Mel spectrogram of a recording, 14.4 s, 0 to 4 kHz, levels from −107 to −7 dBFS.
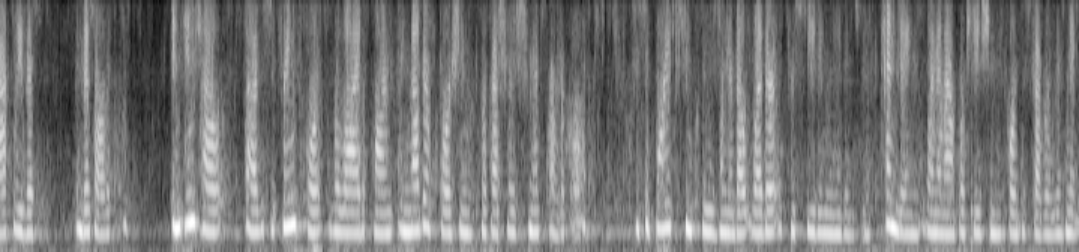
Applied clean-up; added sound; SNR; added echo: neural separator model SepFormer DNS4.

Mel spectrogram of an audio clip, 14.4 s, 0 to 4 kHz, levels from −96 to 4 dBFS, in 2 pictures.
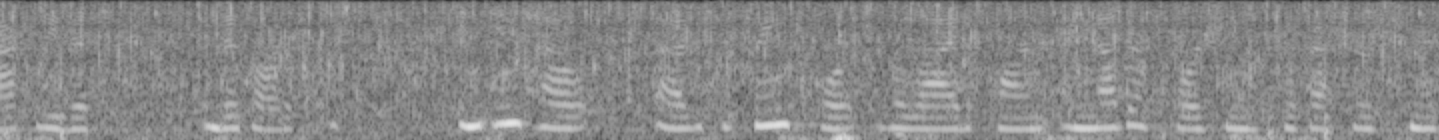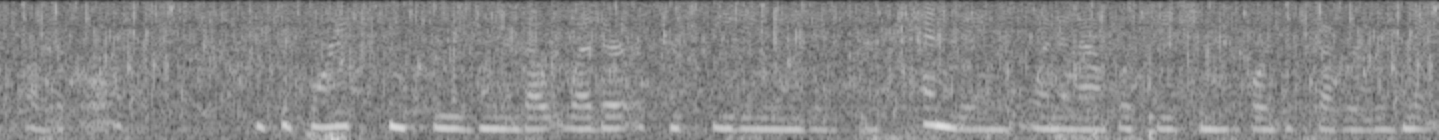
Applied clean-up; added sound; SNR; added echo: none; Stream; 4 dB; none.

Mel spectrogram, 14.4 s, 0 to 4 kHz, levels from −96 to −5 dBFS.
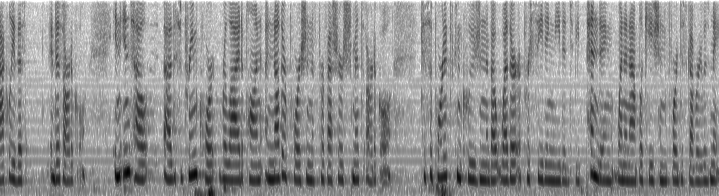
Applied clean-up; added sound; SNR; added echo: none; none; none; none.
